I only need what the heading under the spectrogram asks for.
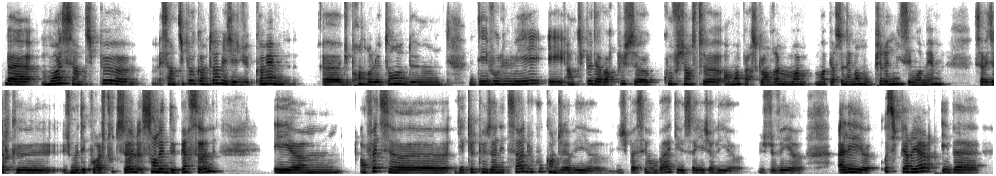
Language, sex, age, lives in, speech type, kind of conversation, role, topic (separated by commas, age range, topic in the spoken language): French, female, 18-19, France, conversation, unstructured, none, Comment décides-tu quelles opportunités saisir pour ton avenir ?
